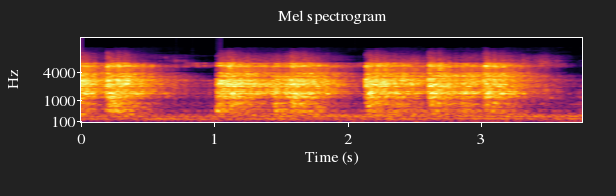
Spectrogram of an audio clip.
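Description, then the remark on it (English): A series of gunshots, four or five heavy, booming reports at uneven intervals, each a broad muffled blast that rolls away before the next. No one speaks over them. “We've heard all them shots, but ain't seen hiding the hair nobody.”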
